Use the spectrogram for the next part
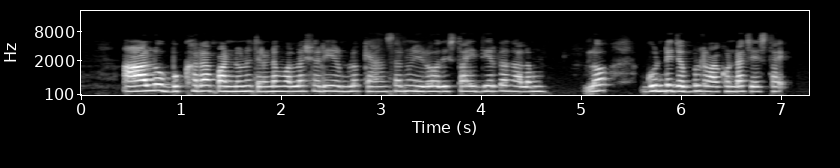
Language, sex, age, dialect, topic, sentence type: Telugu, female, 56-60, Southern, agriculture, statement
